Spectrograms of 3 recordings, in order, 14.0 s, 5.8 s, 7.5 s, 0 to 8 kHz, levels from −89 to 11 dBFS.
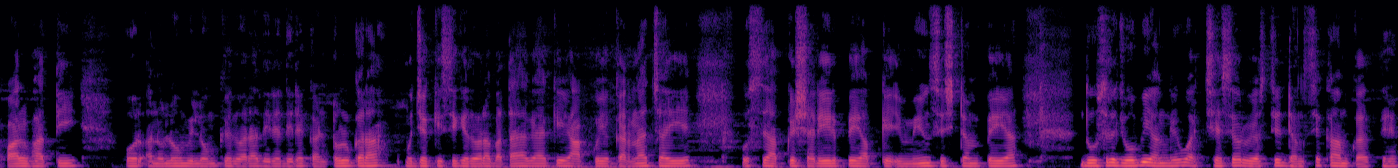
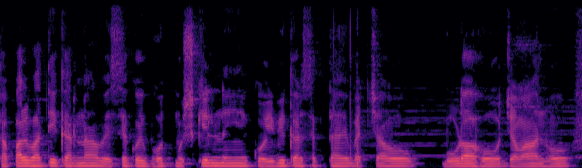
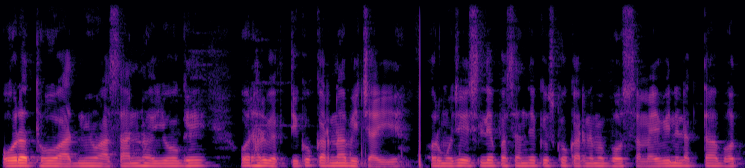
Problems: none marked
